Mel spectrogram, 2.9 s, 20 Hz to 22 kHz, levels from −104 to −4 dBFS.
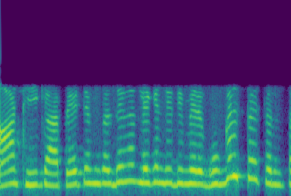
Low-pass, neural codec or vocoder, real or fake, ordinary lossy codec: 3.6 kHz; none; real; none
